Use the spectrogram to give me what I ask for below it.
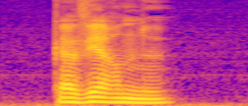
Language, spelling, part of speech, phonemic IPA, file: French, caverneux, adjective, /ka.vɛʁ.nø/, Fr-caverneux.ogg
- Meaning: 1. cavernous 2. sonorous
